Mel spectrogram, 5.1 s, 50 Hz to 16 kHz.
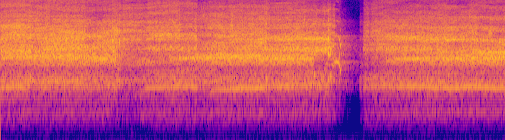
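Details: Baby cockatiel being hand fed, March 2021, giving a continuous harsh, raspy, hissing begging sound with faint squeaky rising notes near the end and a brief pause.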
